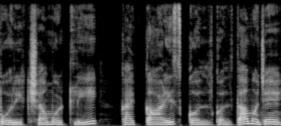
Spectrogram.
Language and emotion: Goan Konkani, fearful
